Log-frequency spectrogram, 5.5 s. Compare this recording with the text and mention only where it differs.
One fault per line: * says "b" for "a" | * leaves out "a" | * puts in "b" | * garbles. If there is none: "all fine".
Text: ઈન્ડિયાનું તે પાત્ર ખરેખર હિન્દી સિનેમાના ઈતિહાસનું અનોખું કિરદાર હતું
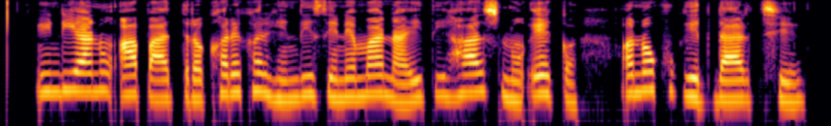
* says "આ" for "તે"
* puts in "એક"
* says "છે" for "હતું"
